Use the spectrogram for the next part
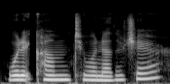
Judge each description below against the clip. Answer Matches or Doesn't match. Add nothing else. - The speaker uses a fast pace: Matches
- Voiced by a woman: Matches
